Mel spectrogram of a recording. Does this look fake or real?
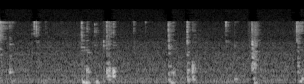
real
